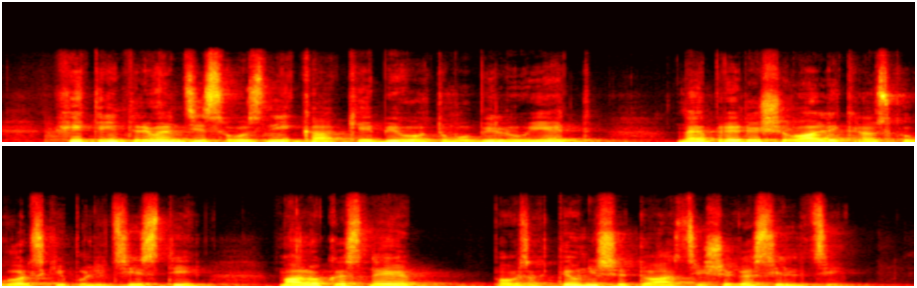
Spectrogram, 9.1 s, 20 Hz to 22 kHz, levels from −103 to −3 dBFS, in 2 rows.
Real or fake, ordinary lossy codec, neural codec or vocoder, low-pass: fake; none; vocoder, 44.1 kHz, 128 mel bands, Pupu-Vocoder; 14.4 kHz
